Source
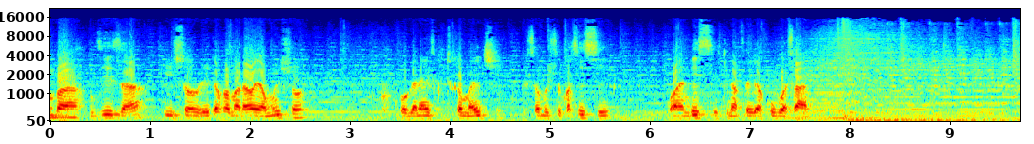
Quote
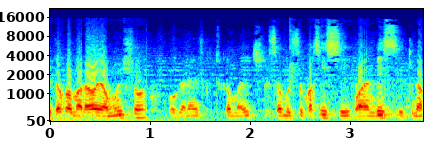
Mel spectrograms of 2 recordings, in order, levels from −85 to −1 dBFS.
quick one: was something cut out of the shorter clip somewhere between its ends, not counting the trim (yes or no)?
yes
